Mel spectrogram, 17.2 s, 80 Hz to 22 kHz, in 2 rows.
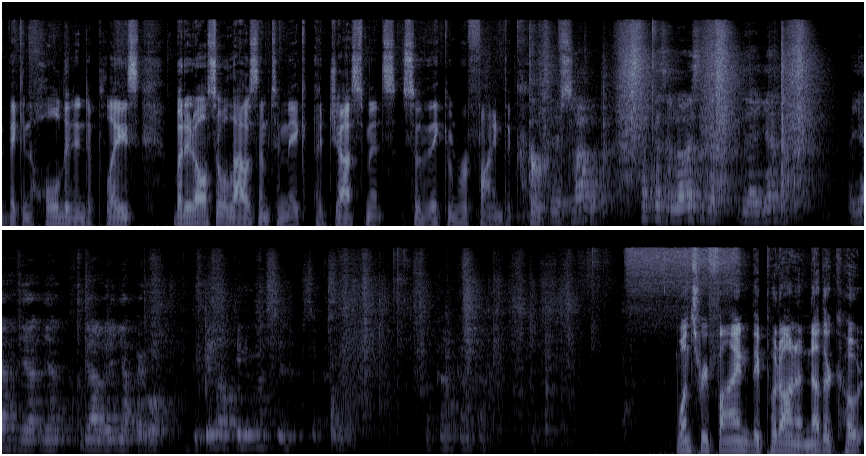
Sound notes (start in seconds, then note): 13.7 spanish Speaking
